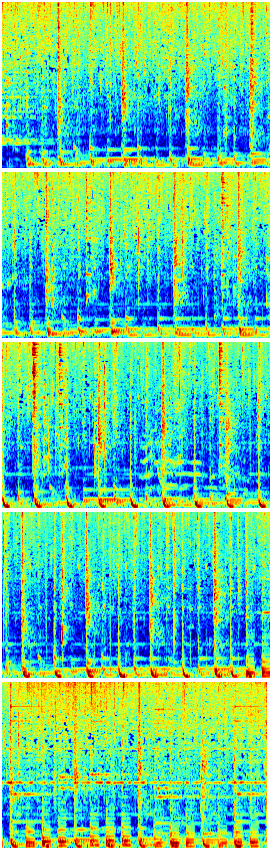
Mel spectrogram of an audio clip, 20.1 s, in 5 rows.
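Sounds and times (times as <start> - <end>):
metal spatula scraping a pan: 0.0 - 15.3
background music with a beat: 0.0 - 20.0
pork sizzling in a wok: 0.0 - 20.0.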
